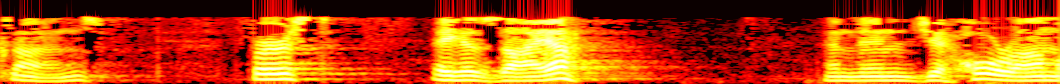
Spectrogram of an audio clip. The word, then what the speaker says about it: Jehoram: First, Ahaziah, and then Jehoram, or Joram as it's sometimes pronounced.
